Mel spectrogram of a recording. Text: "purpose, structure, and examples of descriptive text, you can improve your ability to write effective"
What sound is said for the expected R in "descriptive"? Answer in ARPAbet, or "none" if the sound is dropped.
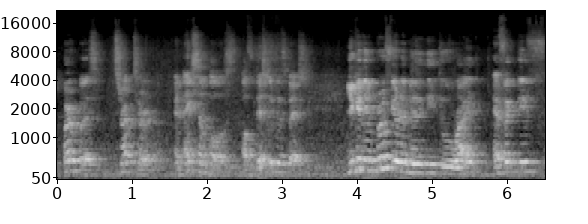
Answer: none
